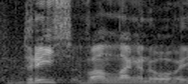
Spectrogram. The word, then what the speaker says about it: Dries van Langenhove: Okay, so I'm here with Dries van Langenhove. Is that pronouncing it right? Dries van Langenhove, yes.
